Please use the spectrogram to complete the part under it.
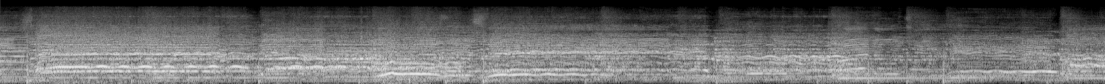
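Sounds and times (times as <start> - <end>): choir singing a hymn: 0.0 - 11.0
instrumental accompaniment: 0.0 - 11.0.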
